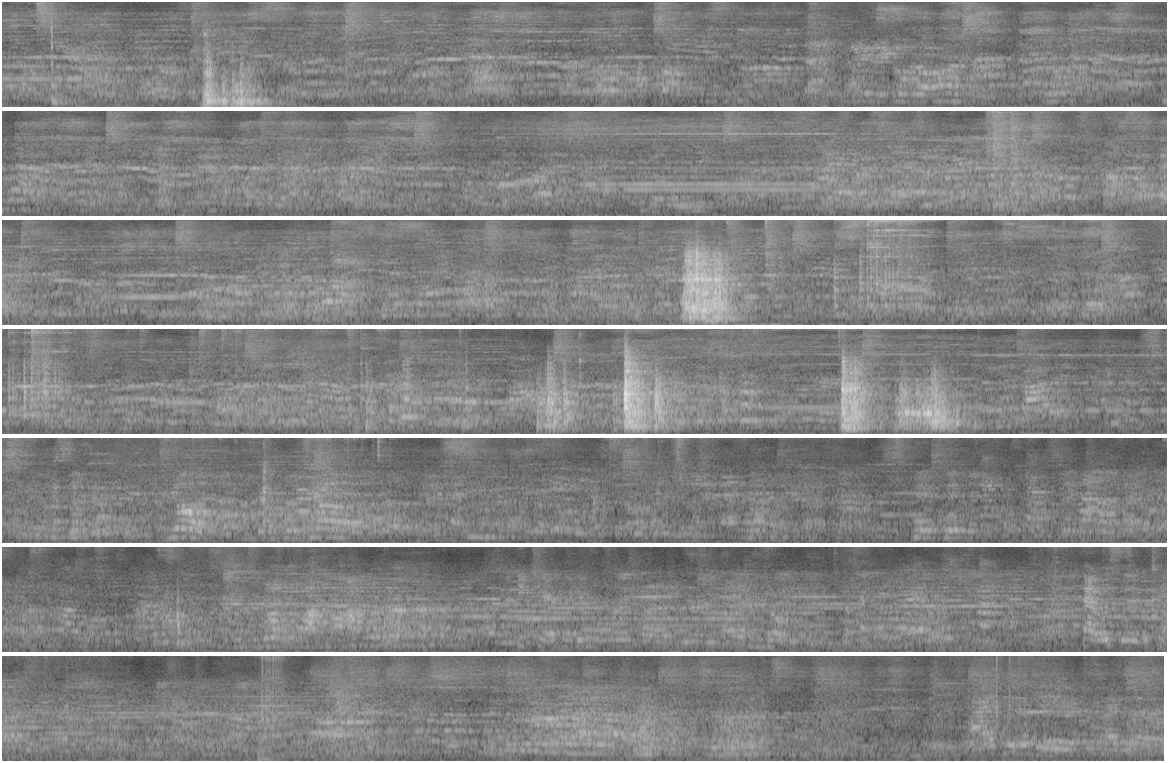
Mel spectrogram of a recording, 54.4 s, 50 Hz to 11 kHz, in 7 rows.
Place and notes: Appleton, WI, USA - Café
The sounds of the café during the dinner rush. The muzak starts immediately, at 0:25 you hear chair or table scrapes. At around 0:41, the background sound changes.
28 October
